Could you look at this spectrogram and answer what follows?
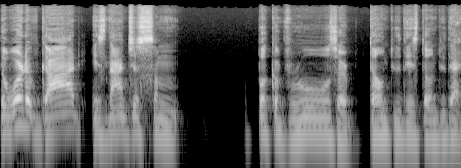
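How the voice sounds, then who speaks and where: A man talks at a moderate pace with a medium pitch. The recording is very clean, with a silent background. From Chile, then Los Angeles. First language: Spanish. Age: 40s. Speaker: pastor. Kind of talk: preaching; interview.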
